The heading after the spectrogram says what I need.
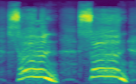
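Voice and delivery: high, slow mock-stern order; dad mocking an overreacting stern order, slow and high. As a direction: drag it out like a comic stern father. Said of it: "Nor am I like".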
